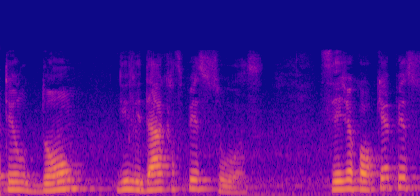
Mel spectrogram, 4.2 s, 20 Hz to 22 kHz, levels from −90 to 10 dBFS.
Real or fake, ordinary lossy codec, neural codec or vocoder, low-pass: real; none; none; none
